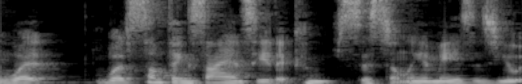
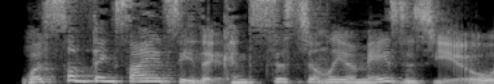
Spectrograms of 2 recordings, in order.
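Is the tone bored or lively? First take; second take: bored; lively. First: It is said in a flat, bored tone. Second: It is said in a lively, engaged tone.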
